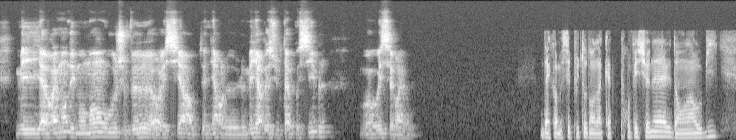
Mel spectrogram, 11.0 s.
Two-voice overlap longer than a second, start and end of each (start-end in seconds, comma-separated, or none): none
